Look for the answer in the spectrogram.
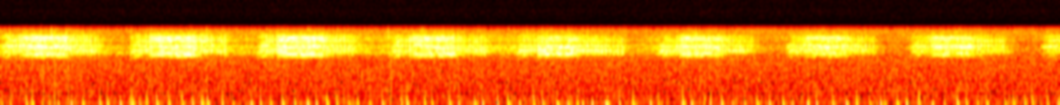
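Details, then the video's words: Cicadas in the rainforest of Arenal National Park give a high, buzzy drone that swells in pulses roughly every second and a half. "sound of cicadas in the rainforest"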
